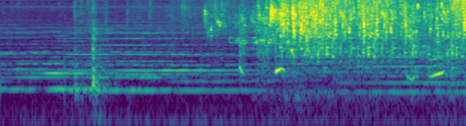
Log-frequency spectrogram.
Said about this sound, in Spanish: Mira su imagen reflejada en las oscilaciones del agua y vierte la jarra en la nuca.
